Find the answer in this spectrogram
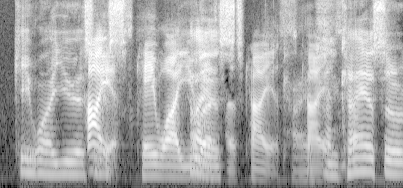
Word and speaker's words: Kyuss: Well, no, this is I can never pronounce it. Caius, Kyuss. Caius.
